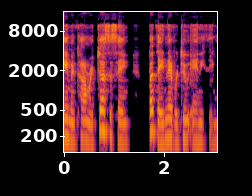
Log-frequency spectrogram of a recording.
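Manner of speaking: usual speaking voice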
